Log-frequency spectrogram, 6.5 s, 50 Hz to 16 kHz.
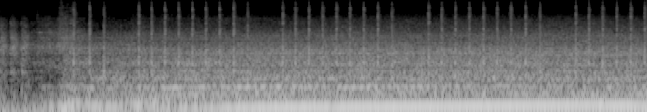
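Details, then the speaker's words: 1995 Chevy 454 (7.4L) V8 with a dead battery, jump-started first try with a VTOMAN V150 jump starter; big V8 catches and settles into a deep steady rumble, rising slightly with a little throttle, smooth and healthy normal running. "all right success on the first try let's give it a little gas"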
